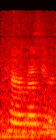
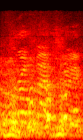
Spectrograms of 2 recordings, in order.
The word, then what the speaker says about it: Prometric: A parametric center, what is? Prometric, so I know you guys are today.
